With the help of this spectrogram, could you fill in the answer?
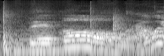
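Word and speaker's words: weber: 자기 선속이라고 부르고 단위는 웨버라고 읽어요.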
